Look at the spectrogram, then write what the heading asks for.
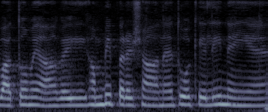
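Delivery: plain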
